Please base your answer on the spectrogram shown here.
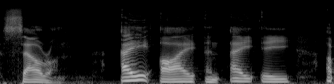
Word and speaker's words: Sauron: the sound and so EI is always pronounced a Au is a ow and so we get words like Sauron a i and AE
